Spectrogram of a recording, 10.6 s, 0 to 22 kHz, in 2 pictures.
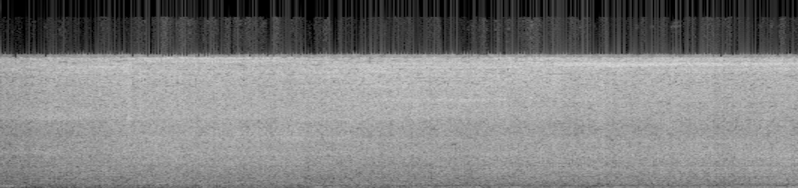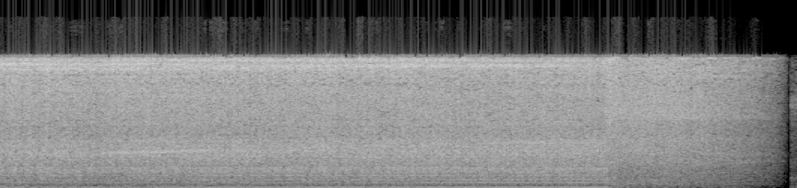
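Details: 2012 Chevrolet Sonic at about 100,618 miles, before valve cover/PCV replacement: steady idle with a constant loud airy hiss that stops with the engine; a vacuum leak at the failed PCV valve.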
